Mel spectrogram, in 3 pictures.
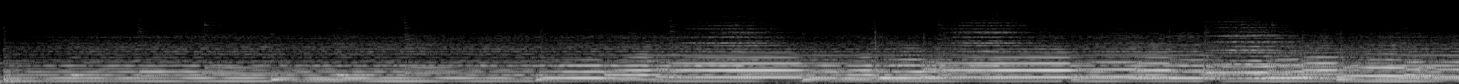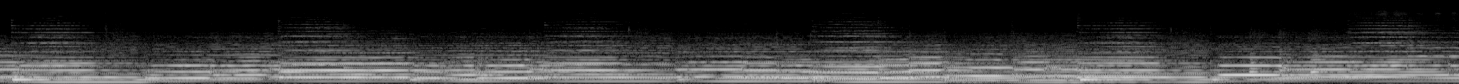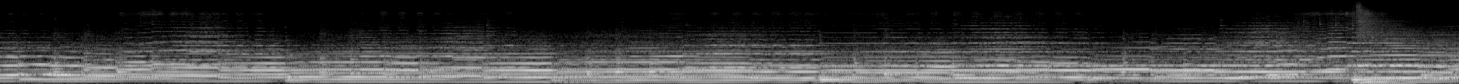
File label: Orchestra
